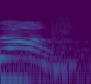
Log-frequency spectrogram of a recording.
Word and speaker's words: Aang: hell out of me they say the main character's name wrong my name is ong they say soccer's name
